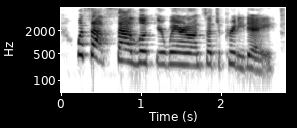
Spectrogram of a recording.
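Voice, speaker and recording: A put-on character voice moves at a fairly quick pace in a sing-song way. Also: woman, high pitch for a woman. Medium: read story. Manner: sing-songy, warm.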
